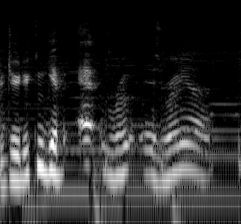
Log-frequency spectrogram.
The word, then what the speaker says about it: Runia: Okay, so I've always pronounced it Runia. I don't know if that's how it's supposed to be pronounced, but yeah, I always pronounce it as Runia instead of like rune or like ruin or something.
